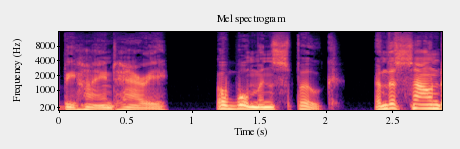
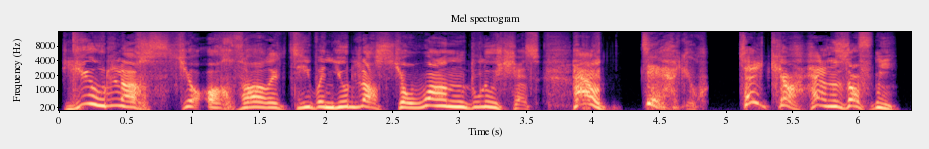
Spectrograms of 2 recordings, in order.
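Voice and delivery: furious; 12 semitones higher than usual. Acted. Bellatrix furious, wrestling free.

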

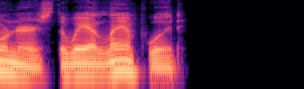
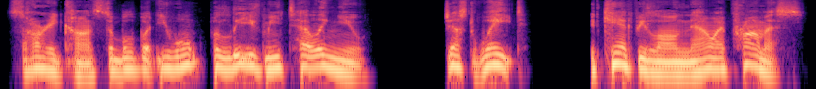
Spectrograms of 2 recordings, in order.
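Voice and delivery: higher, nervous timid man; an anxious cobbler pleading to be believed; 5 semitones higher than usual. A narrator's reading. Voices timid cobbler Lyerson.

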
